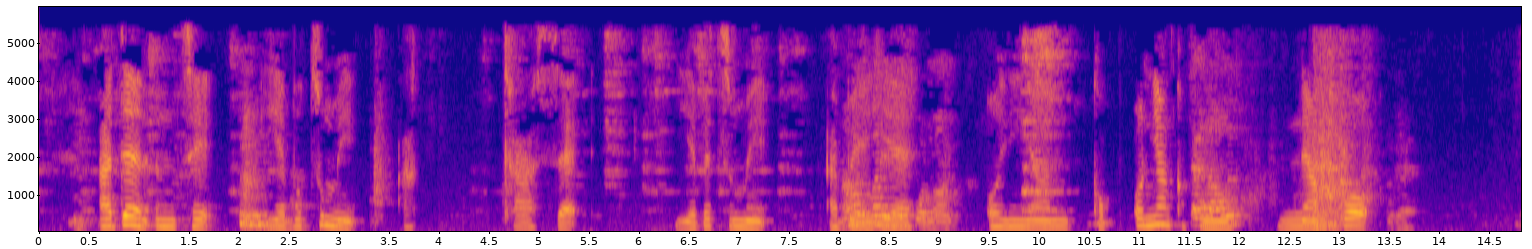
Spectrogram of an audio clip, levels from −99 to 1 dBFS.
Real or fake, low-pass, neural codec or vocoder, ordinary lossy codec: real; 5.4 kHz; none; MP3, 32 kbps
